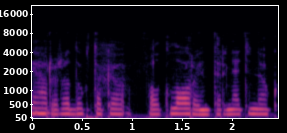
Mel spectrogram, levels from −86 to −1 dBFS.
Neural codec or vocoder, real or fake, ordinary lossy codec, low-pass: none; real; MP3, 32 kbps; 10.8 kHz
